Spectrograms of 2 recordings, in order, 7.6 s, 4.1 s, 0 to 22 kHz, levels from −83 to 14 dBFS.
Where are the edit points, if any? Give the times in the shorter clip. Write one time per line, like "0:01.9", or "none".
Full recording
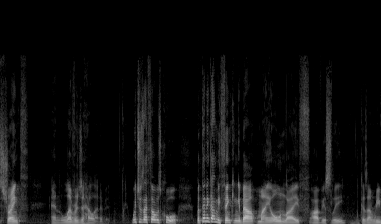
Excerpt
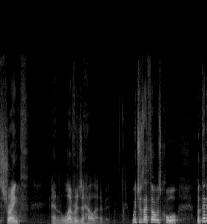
none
